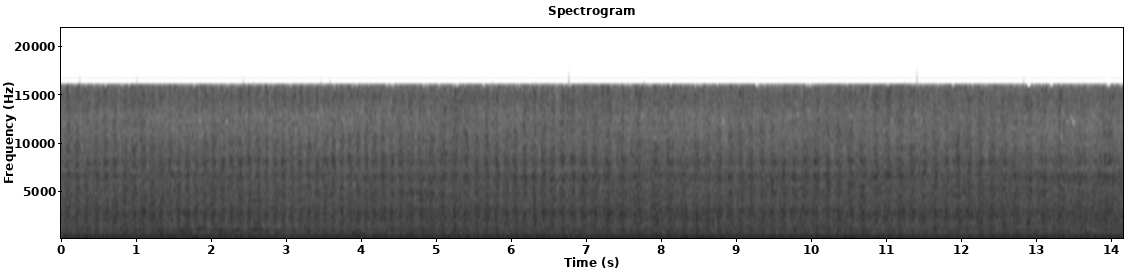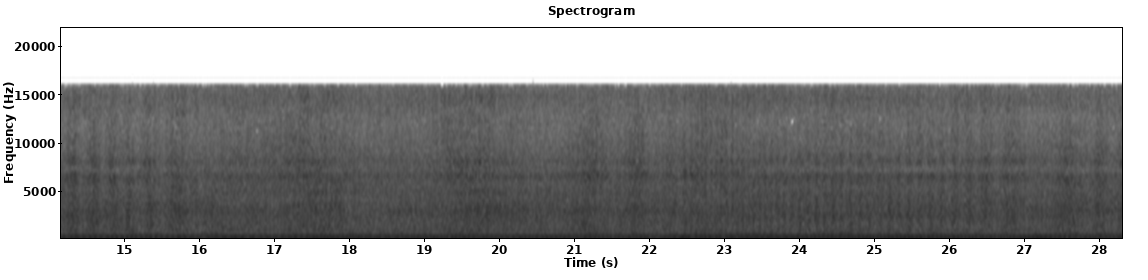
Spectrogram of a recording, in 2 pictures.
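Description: Diesel tractor engines running steadily, a heavy low drone, with a brief shift in engine pitch about 23 seconds in.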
